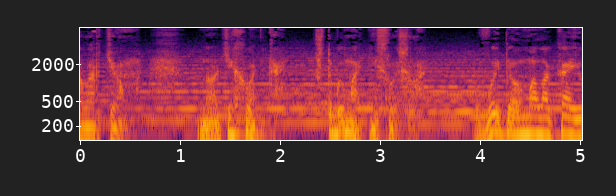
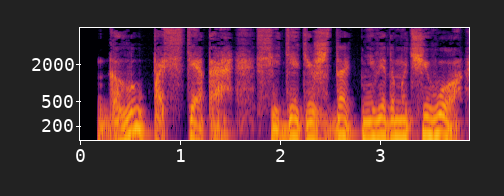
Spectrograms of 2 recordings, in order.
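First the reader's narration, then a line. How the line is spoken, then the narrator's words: Angry. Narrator (Russian): сердито сказал Артем старому варягу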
